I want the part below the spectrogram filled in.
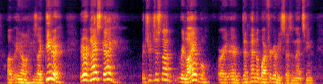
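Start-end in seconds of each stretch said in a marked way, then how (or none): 0.9-5.3 angry, scolding, chewing-out voice. Retelling the boss chewing Peter out for being late: impression of Peter's pizza boss. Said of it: "someone said my impression was pretty good".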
